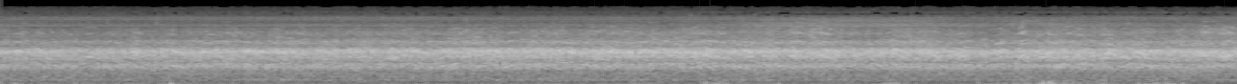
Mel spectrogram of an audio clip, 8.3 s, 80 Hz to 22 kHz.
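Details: Huge gathering of wild geese on morning pastures and fields in the Lower Rhine region, filmed with a Canon HV20 camcorder: continuous massed honking, many birds calling at once in an unbroken chorus, with a few louder nearby honks.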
